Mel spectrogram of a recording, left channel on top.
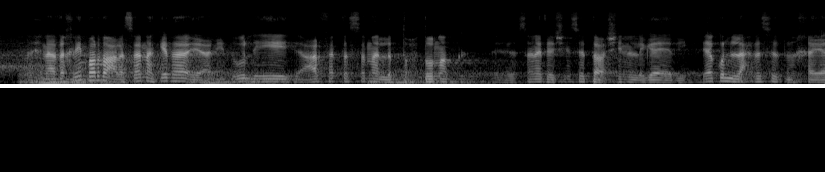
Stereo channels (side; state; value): right; silent; digital silence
